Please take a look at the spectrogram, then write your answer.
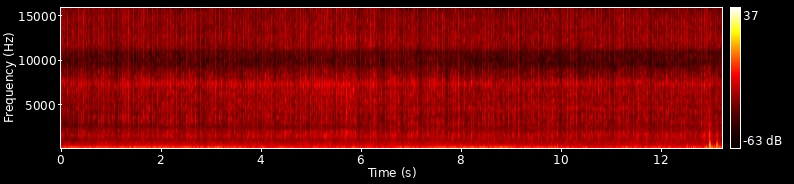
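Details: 1966 Ford Mustang project car: low uneven idle wavering and stumbling about three beats a second, sounding like it will stall; rough idle, cause unknown.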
